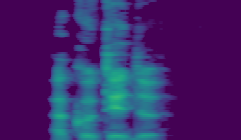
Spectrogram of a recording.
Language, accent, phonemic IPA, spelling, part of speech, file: French, France, /a ko.te də/, à côté de, preposition, LL-Q150 (fra)-à côté de.wav
- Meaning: next to, besides, alongside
